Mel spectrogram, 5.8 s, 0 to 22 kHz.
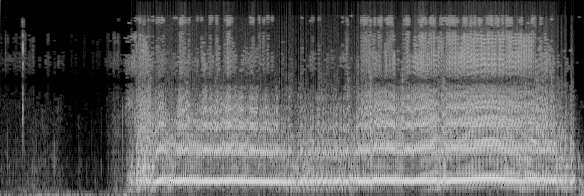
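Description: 440cc dirt bike engine running loud under throttle, starting abruptly about a second in, its pitch wavering and then rising and falling near the end before it cuts off.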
